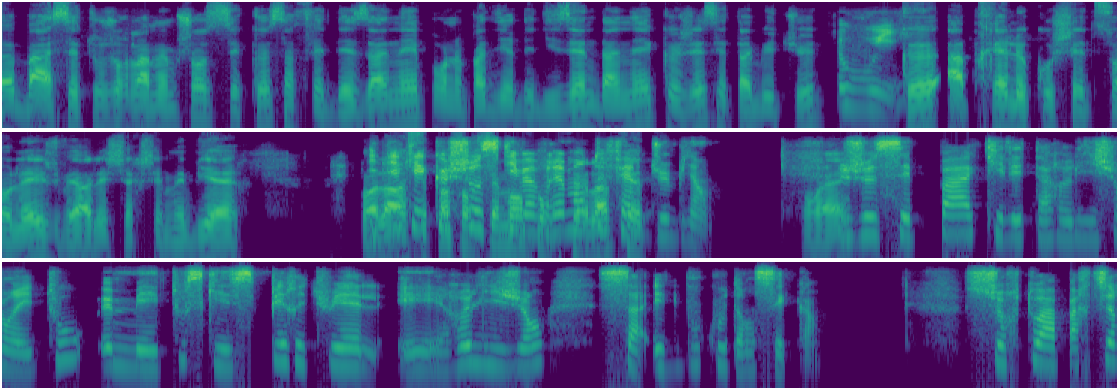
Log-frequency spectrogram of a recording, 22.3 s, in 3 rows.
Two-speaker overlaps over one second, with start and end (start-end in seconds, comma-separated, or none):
9.9-11.8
